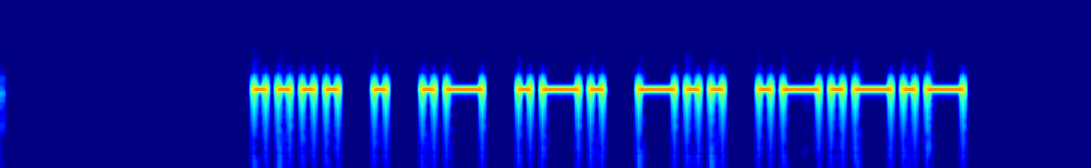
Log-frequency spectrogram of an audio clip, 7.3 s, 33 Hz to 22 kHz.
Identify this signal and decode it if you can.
Morse code, heard as a keyed tone, about 16 wpm, 700 Hz. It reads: HEARD.
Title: 3x Word-Spacing - Sentences from Top 400 Words - 15wpm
